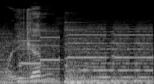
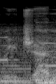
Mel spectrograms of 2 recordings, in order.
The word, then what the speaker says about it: Regen: I've heard people pronounce that Regan. And once I get it, I'll explain why I call it regen, but to anybody who pronounces it Regan, you're an idiot.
